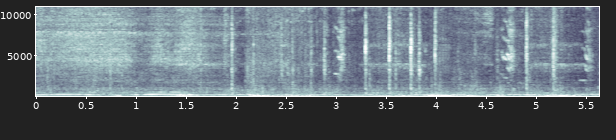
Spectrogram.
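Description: Timber truck's engine running at a steady raised speed, its pitch dipping slightly about once a second as if under load. Low thumps and a scatter of short knocks come over it, more of them in the second half.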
